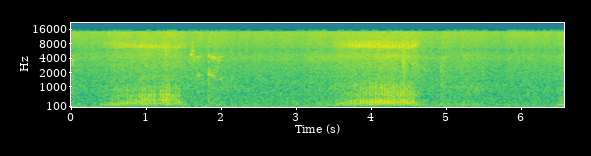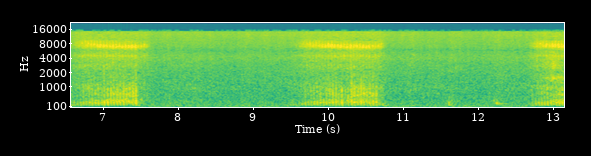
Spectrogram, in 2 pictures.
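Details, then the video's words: Domestic cat snoring loudly, long rasping breaths about every three seconds, each with a raspy low rumble and a faint high whistle, separated by quiet pauses. "Loud Snoring Cat"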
